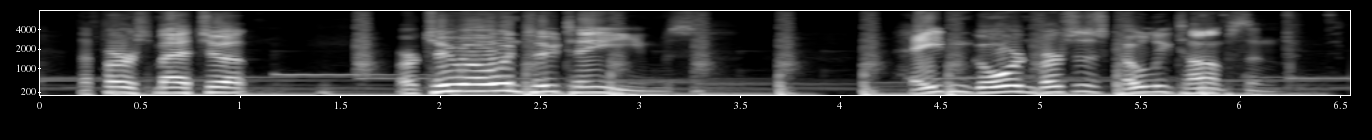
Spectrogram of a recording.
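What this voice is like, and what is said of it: Sports announcer voice. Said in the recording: “I don't know how good my announcer voice is”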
